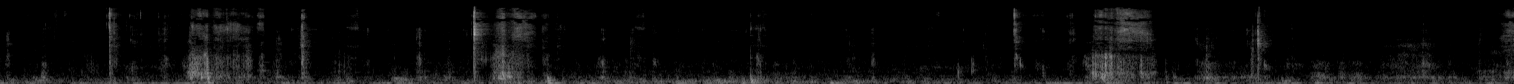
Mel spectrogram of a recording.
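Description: Close-miked chewing and eating sounds: small clicks and wet mouth sounds, with a few louder crunches about two, five and eleven seconds in.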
